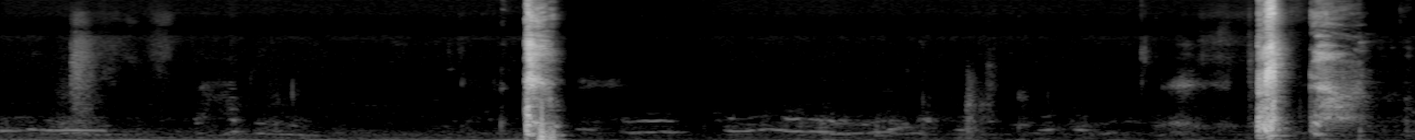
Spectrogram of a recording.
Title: Wide Nose Sneezes Africa.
